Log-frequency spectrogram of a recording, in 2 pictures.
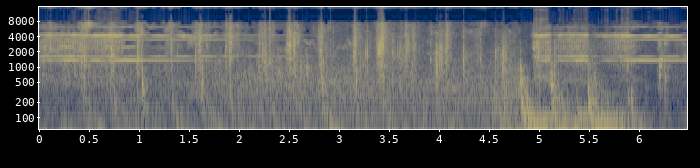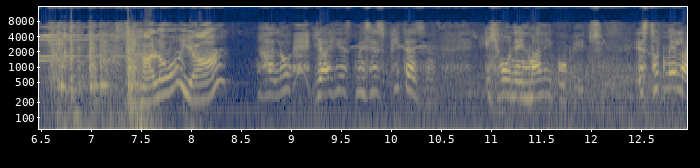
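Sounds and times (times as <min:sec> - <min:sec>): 
telephone ringing with a bright bell tone: 0:00.0 - 0:02.9, 0:04.9 - 0:07.8
busy clattering background: 0:00.0 - 0:07.8
heavy thump: 0:04.6 - 0:06.2
speech: 0:07.5 - 0:12.9.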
